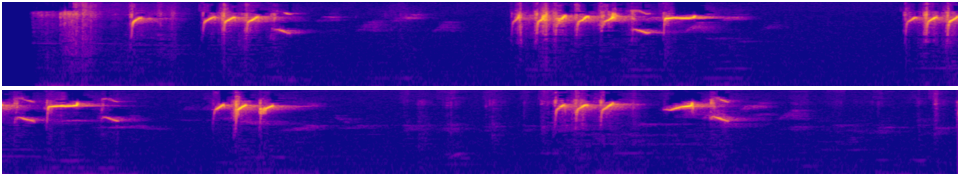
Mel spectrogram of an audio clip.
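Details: Cinereous tit lure call: bursts of rapid high chirps followed by a clipped whistled note, each phrase about a second long, repeated with short pauses; clean background.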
